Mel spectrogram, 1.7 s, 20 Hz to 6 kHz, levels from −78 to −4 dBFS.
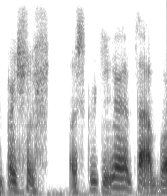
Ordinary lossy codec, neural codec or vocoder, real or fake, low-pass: Opus, 16 kbps; autoencoder, 22.05 kHz, a latent of 192 numbers a frame, VITS, trained on many speakers; fake; 5.4 kHz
